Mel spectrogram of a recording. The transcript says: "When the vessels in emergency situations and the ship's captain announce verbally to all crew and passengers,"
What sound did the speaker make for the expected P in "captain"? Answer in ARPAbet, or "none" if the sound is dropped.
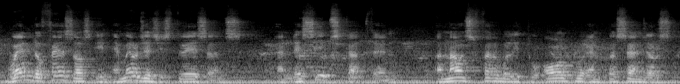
none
